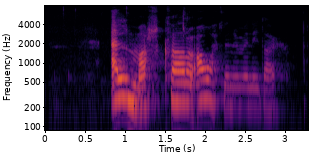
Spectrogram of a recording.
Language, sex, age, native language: Icelandic, female, 13, Icelandic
